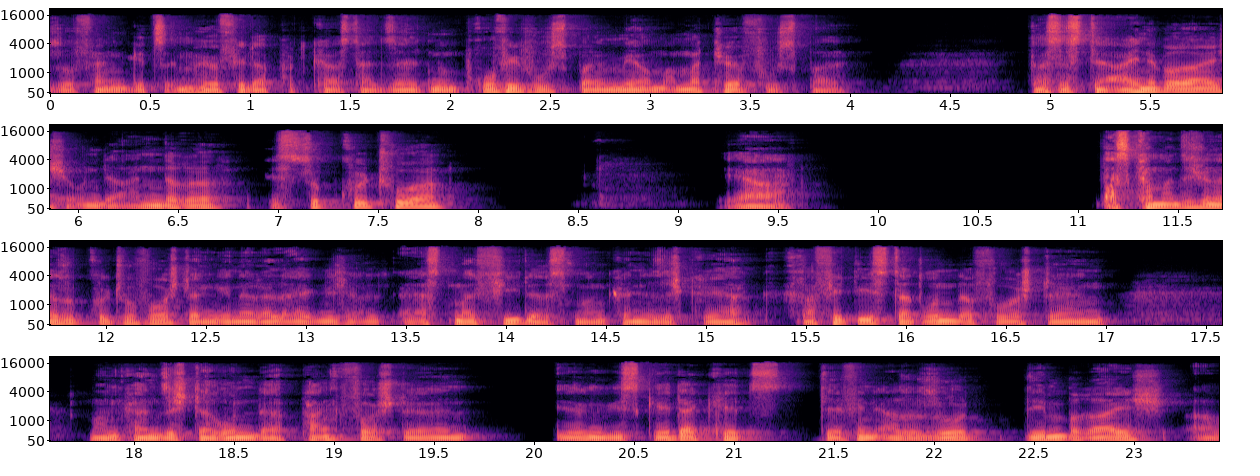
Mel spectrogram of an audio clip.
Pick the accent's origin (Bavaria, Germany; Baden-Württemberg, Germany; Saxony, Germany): Saxony, Germany; Leipzig; now in Saarland, Germany; Ich selber bin 39. Ich komme ursprünglich eigentlich aus Leipzig, lebe jetzt aber seit 17 Jahren hier im Saarland.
